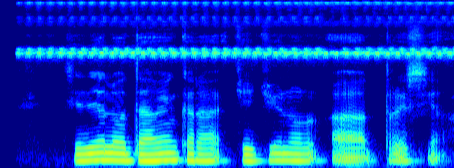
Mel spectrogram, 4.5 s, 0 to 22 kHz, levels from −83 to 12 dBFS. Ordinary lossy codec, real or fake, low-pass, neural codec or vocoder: none; real; none; none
